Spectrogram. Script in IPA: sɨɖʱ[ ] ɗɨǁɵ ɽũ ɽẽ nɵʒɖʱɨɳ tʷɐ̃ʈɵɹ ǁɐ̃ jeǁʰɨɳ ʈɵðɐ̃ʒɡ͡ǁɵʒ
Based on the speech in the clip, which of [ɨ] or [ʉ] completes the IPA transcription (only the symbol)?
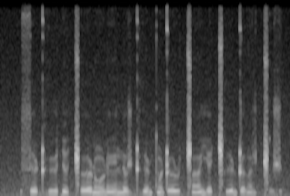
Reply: ʉ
